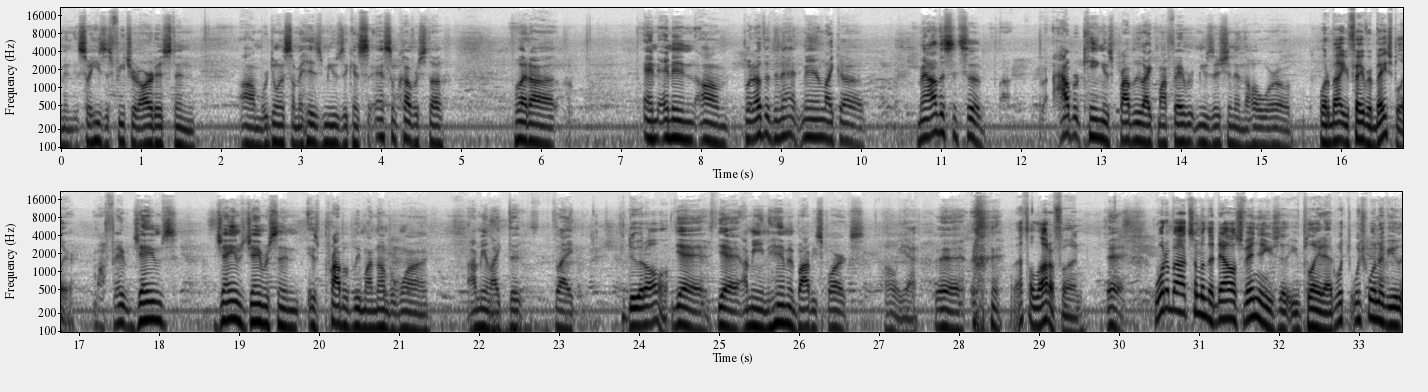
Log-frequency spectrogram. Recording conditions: busy venue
